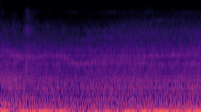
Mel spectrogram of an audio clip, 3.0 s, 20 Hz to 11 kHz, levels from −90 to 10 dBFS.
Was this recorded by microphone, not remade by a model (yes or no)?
no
